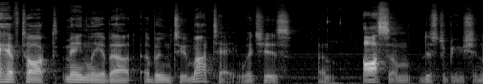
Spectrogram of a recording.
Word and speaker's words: MATE: give it a try the spelling of mate or mate is m a which looks like mate as in roommate or Checkmate but the actual name of the desktop comes from a South American flower the folks who started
